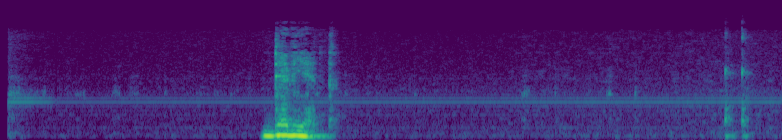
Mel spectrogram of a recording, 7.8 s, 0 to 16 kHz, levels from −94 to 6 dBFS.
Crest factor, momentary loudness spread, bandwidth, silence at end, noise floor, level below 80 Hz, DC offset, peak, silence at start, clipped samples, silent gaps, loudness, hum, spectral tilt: 20 dB; 31 LU; 5.8 kHz; 4.6 s; -66 dBFS; -54 dBFS; under 0.1%; -2 dBFS; 2.65 s; under 0.1%; none; -14 LUFS; none; -9 dB/octave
